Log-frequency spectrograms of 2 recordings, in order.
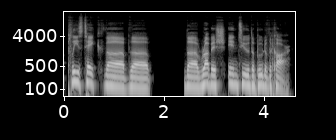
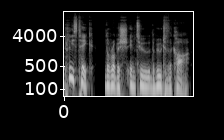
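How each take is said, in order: First: It is spoken in a Canadian accent. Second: It is spoken in a British accent. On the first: "I'm still saying it in a Canadian accent" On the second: "now I've said it with a British accent"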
